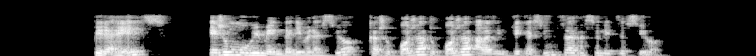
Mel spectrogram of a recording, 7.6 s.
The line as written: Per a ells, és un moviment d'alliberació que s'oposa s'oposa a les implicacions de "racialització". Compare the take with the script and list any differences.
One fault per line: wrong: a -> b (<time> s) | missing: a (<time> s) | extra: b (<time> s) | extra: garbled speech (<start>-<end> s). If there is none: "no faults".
no faults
